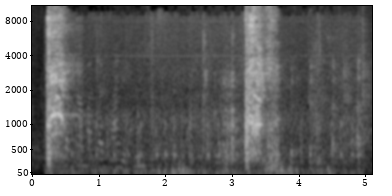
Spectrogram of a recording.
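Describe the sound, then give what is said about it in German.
A horse coughs twice, each a loud, harsh, breathy burst, with a second cough arriving about three seconds after the first and quieter rustling and snorting in between. “Und kann sich dementsprechend nur noch um folgende Auflösung handeln. Ein Pferd.”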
